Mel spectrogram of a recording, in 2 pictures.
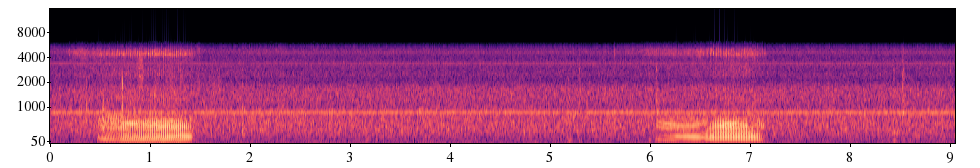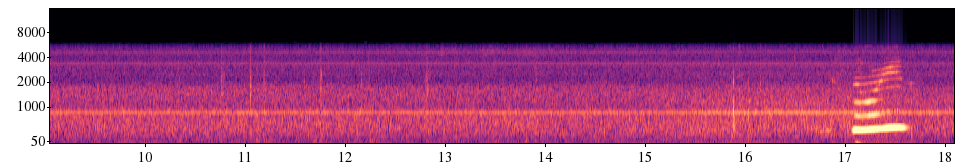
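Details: Rocket, a Boston Terrier napping after playing in the hot sun, gives two short snorts with a harmonic buzzy tone about five seconds apart, then a long quiet stretch and a brief sharper sound near the end.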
